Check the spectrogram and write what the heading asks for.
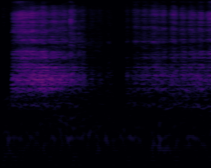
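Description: Faint scratching of a felt-tip Sharpie marker drawing on paper, in two short strokes: one just after the start and a weaker one in the second half.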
